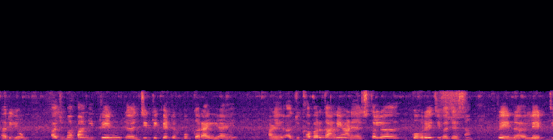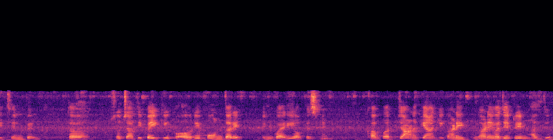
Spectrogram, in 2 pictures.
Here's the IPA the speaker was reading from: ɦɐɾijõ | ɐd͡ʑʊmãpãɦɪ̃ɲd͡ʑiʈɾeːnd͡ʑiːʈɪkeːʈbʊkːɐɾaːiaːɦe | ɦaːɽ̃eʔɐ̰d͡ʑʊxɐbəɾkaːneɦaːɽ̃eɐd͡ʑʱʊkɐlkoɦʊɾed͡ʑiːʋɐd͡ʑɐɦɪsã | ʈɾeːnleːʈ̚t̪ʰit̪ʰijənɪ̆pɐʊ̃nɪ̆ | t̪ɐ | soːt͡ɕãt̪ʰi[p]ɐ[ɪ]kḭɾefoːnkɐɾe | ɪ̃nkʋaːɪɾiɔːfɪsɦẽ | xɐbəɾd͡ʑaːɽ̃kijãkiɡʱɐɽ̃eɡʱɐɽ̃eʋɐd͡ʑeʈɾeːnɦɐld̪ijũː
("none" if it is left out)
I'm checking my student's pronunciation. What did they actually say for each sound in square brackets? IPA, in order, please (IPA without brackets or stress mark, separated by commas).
p, i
